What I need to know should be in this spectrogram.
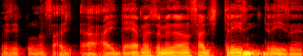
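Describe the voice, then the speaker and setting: Fairly low in pitch, a man with an unremarkable speaking voice keeps his intonation fairly even. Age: 30s. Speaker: DJ. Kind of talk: casual chat.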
